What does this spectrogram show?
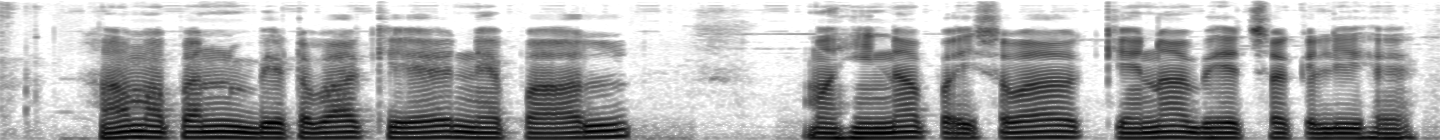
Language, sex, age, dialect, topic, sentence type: Magahi, male, 18-24, Southern, banking, question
